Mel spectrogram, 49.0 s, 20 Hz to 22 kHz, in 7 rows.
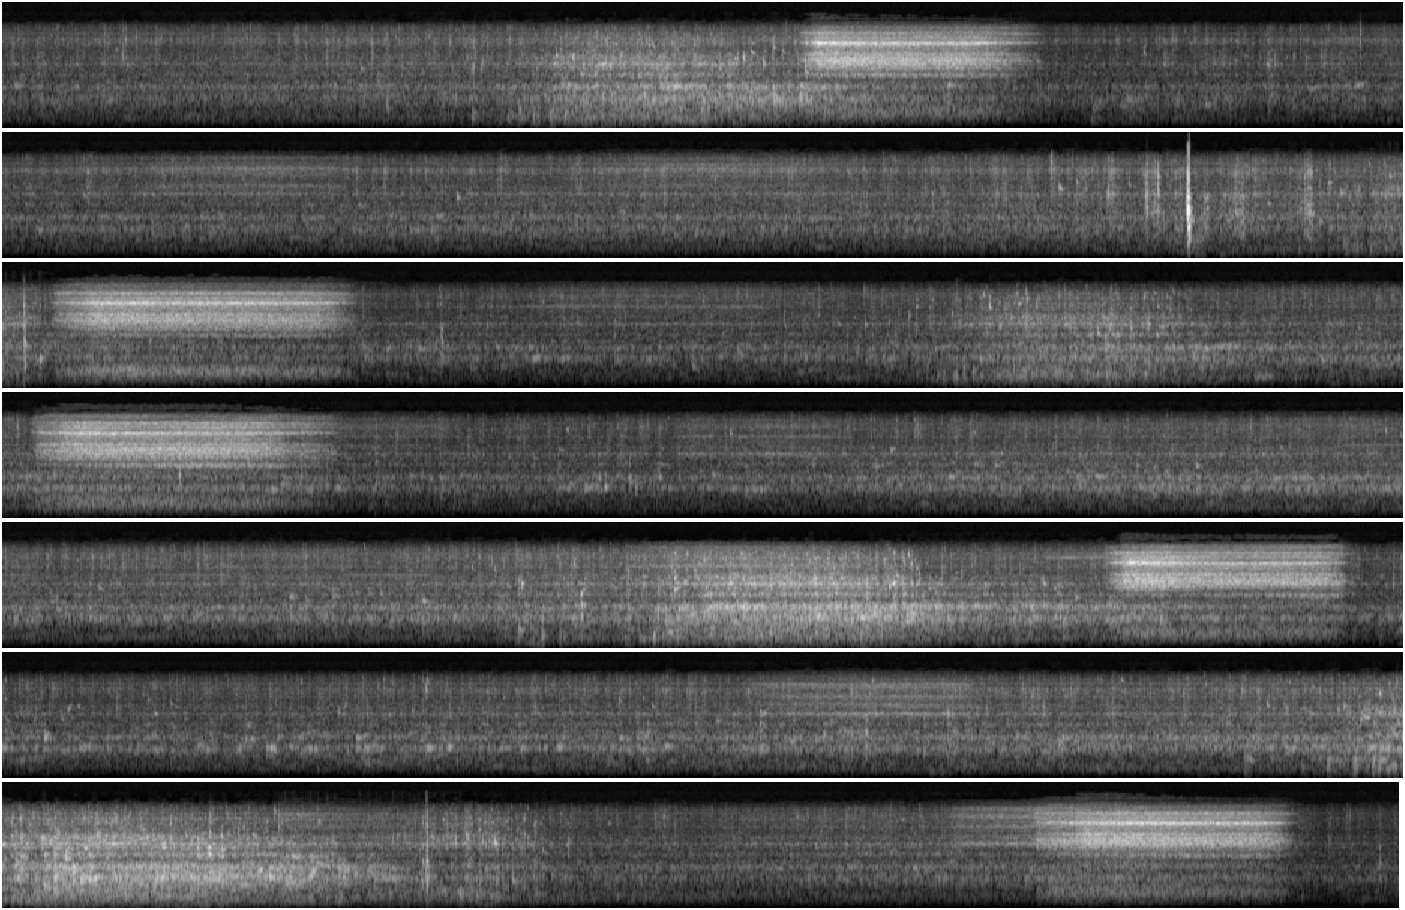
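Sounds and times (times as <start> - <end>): faint steady hiss: 0.0 - 49.0
exhaled bubbles rushing underwater: 2.4 - 5.0, 18.4 - 21.2, 30.2 - 33.6, 40.7 - 45.4.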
